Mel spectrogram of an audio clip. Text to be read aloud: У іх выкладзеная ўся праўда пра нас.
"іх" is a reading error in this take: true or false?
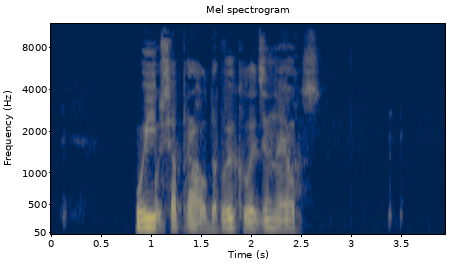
true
